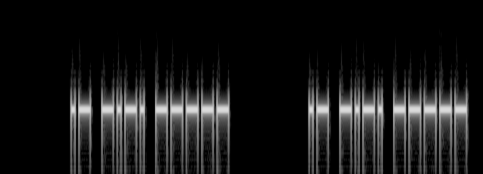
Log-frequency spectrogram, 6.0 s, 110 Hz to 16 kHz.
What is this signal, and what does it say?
Morse code, heard as a keyed tone, about 25 wpm, 700 Hz. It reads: AC0 AC0
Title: USA Call Sign Prefixes - Repeated 2x - 25wpm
